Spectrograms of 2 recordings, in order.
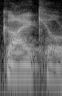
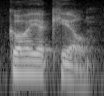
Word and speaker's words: Guayaquil: guy kill gaia kyo i don't think i said gaia kill right how do you say gaia girl guayaquil goya kill guayaquil goyakill where we were using the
